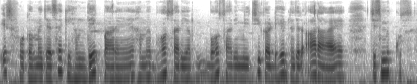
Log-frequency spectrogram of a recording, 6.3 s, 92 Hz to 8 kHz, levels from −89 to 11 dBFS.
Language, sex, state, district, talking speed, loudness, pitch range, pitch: Hindi, male, Uttar Pradesh, Shamli, 230 wpm, -20 LUFS, 120-140 Hz, 125 Hz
